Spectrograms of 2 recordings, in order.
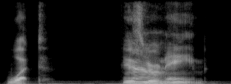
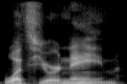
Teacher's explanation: Point out how is and your shrink and blend, often using that sound.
